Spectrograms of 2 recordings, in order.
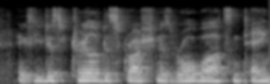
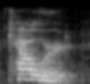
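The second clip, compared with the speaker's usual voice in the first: raised, loud accusation; accusing; 4 semitones higher, 5 dB louder than usual. Acted. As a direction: hurl the insult out. A voice hurls an insult.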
